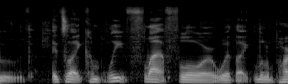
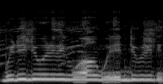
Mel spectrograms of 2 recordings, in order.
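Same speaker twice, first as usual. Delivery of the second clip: high, panicky pleading from a scared stoned friend; voicing a freaked-out buddy, pitched way up; panicked friend; 11 semitones higher, faster than usual. Stoned friend panicking at the cops, high pleading. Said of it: "starts, like, freaking out".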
